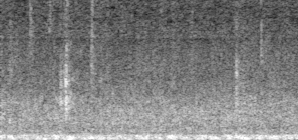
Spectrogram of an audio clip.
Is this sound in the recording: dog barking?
no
